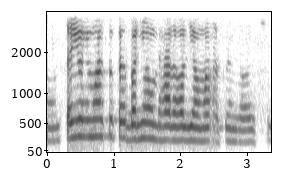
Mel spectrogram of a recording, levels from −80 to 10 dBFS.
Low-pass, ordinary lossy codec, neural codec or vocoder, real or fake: 3.6 kHz; none; none; real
